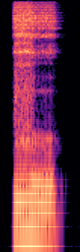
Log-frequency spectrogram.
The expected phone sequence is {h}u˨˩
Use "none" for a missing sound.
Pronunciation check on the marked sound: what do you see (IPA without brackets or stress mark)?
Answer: ɣ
